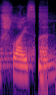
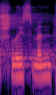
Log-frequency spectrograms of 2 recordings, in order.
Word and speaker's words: Schleisman: Yes, just in case, it's actually Schleisman, not Schlusman.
